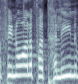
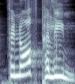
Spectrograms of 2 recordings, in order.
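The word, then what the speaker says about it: phenolphthalein: फिनोफ्थलीन में जो एल होता है वो साइलेंट होता है। कई बच्चे फिनोलफथलीन पता नहीं क्या बोलते हैं। फिनोफ्थलीन। ठीक है? ये वाला एल जो है शुरू वाला ये साइलेंट है और मिथाइल ऑरेंज।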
